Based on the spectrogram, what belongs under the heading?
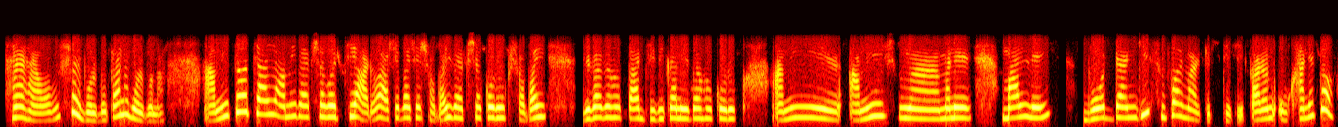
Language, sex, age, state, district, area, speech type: Bengali, female, 18-30, West Bengal, Uttar Dinajpur, urban, conversation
